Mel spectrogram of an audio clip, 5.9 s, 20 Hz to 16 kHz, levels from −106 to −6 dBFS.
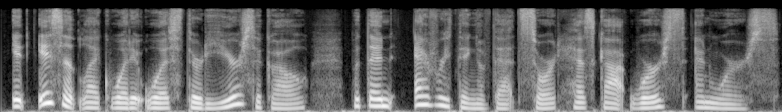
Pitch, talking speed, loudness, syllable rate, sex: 185 Hz, 205 wpm, -20 LUFS, 5.3 syllables/s, female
